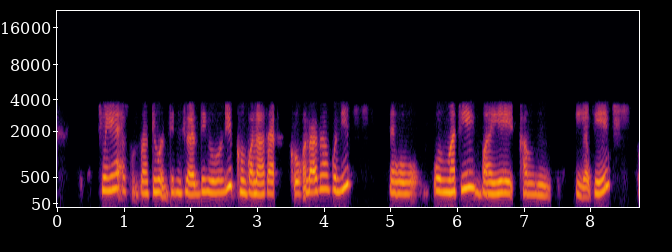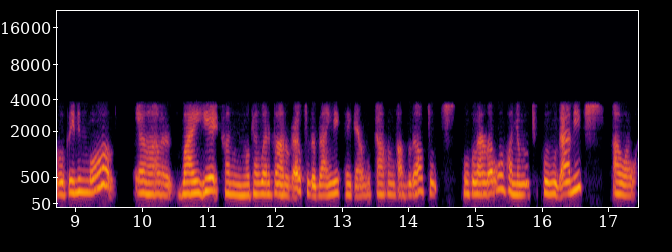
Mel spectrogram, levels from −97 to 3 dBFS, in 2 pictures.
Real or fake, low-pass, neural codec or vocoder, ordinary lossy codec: fake; 3.6 kHz; codec, 16 kHz, 0.5 kbps, FreqCodec, larger model; Opus, 24 kbps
